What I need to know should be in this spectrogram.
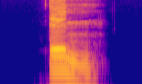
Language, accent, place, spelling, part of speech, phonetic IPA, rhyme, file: German, Germany, Berlin, n, character, [ɛn], -ɛn, De-n.ogg
- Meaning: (character) The fourteenth letter of the German alphabet, written in the Latin script; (noun) alternative letter-case form of N; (article) nonstandard form of 'n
